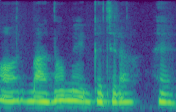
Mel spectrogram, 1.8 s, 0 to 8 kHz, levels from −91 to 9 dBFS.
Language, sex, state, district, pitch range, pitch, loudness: Hindi, female, Goa, North and South Goa, 185-205 Hz, 190 Hz, -15 LUFS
